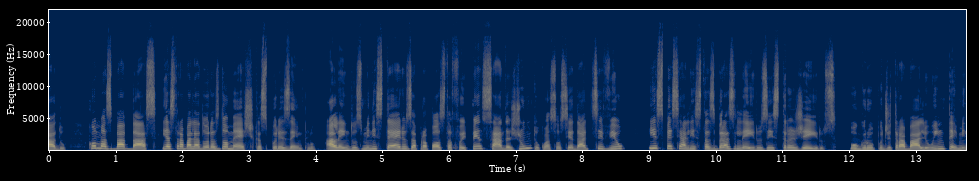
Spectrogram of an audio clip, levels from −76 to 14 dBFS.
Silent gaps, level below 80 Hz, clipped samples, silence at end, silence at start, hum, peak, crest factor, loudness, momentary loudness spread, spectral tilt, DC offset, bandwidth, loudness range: 11.80-12.01 s; -68 dBFS; under 0.1%; 0 s; 0 s; none; -8 dBFS; 20 dB; -26 LUFS; 9 LU; -2.5 dB/octave; under 0.1%; 19.5 kHz; 4 LU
